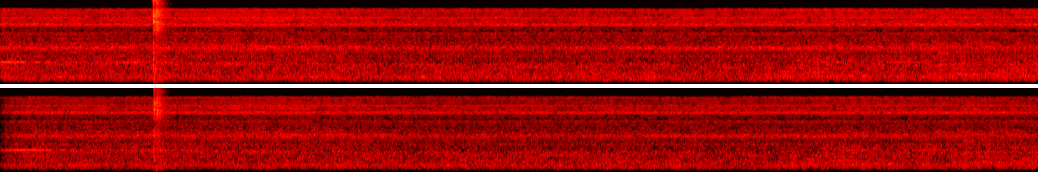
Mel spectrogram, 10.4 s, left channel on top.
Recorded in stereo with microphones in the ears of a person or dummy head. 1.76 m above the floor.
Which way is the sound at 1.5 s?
75° left (ahead or behind).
